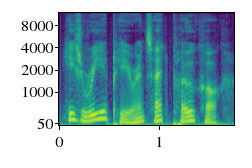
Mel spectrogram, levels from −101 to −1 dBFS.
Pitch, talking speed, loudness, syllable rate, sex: 135 Hz, 135 wpm, -16 LUFS, 5.0 syllables/s, male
